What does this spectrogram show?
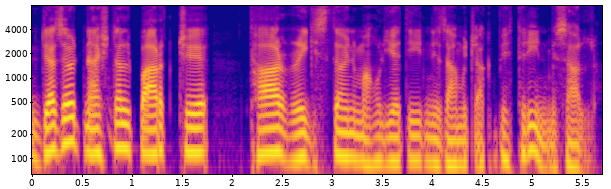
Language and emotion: Kashmiri, neutral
